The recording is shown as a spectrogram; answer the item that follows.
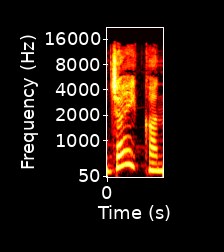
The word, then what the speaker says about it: JICA: 大文字で JICA と書いて JICA と読みます。こちらで検索をしてみてください。また今月号、 10 月号の広報舞鶴にも、 30 ページに、載っております。こちらはこの JICA のボランティア募集説明会についてのご案内が載っておりますので、そちらもぜひチェックをしてみていただきたいと思います。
